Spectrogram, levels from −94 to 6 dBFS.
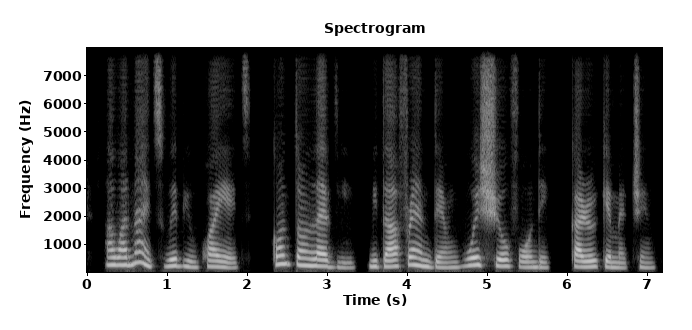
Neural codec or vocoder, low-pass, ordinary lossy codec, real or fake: codec, 16 kHz, 0.3 kbps, FocalCodec; none; none; fake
